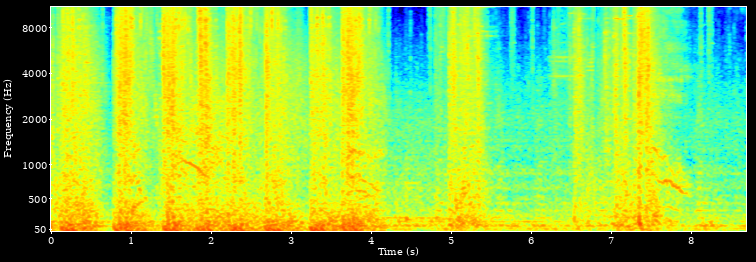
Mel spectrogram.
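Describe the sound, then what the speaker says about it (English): Assault rifle fire in a RoboCop video game: dense, loud bursts of rapid automatic gunshots with mechanical clanks, continuing almost without pause and easing slightly toward the end. "Assault rifle 74. That wouldn't be a riff on the AK-47, would it?"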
